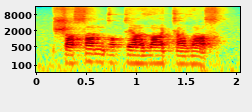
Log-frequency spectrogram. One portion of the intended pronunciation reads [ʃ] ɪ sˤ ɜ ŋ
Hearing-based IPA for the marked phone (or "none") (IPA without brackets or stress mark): ʃ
